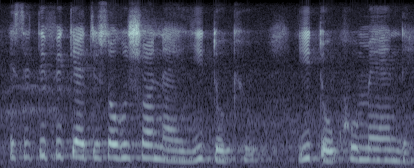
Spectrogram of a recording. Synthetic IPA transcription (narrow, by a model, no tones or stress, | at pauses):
isitʼifik̬etʼisok̬uʃɔnai | jid̥ʱokʰumɛːndʱɛ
